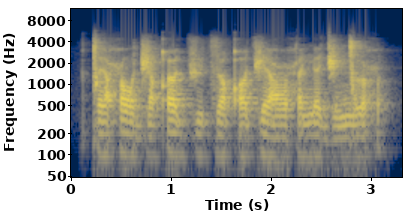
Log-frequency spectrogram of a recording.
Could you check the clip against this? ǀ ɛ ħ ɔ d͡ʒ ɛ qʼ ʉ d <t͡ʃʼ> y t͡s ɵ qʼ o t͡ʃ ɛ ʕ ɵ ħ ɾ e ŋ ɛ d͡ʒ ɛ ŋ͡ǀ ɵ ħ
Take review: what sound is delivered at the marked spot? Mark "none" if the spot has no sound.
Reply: t͡ʃ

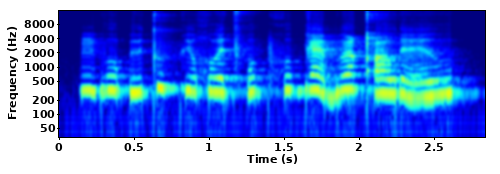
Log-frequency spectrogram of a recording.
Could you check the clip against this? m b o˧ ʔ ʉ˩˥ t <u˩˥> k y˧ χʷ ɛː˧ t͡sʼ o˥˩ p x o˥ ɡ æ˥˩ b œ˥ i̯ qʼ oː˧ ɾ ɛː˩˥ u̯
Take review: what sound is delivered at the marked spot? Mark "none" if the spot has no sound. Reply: u˧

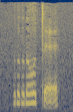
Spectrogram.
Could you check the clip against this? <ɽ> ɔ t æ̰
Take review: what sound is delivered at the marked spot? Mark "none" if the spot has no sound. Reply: r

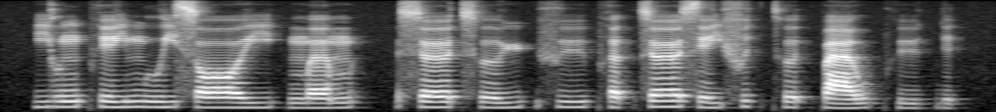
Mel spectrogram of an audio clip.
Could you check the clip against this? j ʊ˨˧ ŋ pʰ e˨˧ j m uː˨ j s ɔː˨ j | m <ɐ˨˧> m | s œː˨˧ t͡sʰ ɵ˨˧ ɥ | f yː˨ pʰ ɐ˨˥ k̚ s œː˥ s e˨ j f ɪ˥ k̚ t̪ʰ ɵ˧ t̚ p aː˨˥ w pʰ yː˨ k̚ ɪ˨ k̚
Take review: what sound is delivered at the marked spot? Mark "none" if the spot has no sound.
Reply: ɐ˨˧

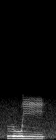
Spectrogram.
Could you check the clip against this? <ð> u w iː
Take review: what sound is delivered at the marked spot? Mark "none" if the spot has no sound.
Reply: ð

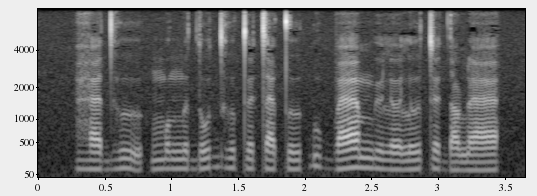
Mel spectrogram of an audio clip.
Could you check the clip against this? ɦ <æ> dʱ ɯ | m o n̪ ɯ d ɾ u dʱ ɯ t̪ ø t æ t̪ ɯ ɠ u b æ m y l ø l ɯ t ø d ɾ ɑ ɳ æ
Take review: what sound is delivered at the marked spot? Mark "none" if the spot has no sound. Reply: æ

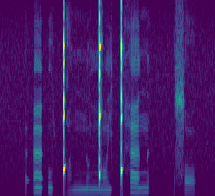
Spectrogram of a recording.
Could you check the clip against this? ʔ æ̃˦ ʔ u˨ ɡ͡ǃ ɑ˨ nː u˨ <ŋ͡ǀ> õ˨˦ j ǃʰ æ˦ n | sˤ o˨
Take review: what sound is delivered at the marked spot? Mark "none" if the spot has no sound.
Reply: ŋ͡ǃ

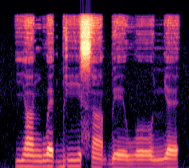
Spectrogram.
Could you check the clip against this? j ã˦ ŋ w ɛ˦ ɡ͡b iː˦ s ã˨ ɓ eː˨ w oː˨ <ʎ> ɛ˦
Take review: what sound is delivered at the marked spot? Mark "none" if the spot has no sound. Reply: ɲ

